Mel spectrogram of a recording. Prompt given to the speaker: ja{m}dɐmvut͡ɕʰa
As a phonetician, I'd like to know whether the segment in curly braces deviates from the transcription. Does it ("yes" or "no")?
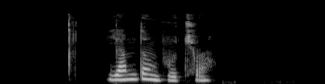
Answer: no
